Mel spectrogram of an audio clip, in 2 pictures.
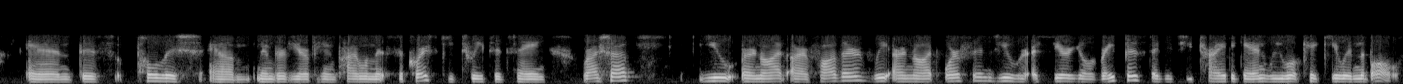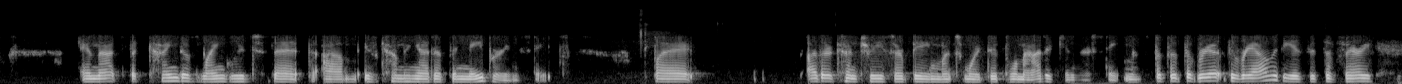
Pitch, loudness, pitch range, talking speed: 135 Hz, -20 LUFS, 125-145 Hz, 160 wpm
